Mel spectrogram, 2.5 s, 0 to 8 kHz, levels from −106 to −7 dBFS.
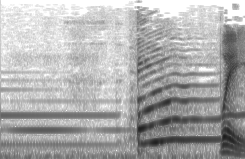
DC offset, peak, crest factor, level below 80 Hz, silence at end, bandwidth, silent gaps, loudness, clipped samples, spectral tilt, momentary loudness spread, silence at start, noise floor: under 0.1%; -10 dBFS; 20 dB; -56 dBFS; 0 s; 8 kHz; none; -28 LUFS; under 0.1%; -6 dB/octave; 21 LU; 0 s; -50 dBFS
